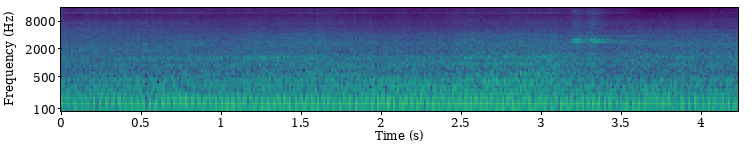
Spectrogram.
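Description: Motorbike engine running steadily while riding in traffic, a low drone with road noise over it; a short high tone sounds about three seconds in.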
